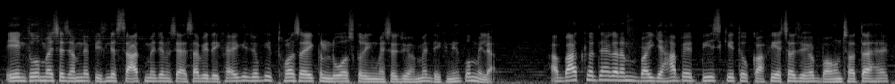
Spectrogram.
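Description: Rapid rambling man explaining cricket. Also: on the high side, darkish tone. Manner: rapid, rambling, heavy filler "jo hai". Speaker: cricket fantasy tipster. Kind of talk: casual Hindi pitch-report explainer over slides. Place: voice-over on screen recording.

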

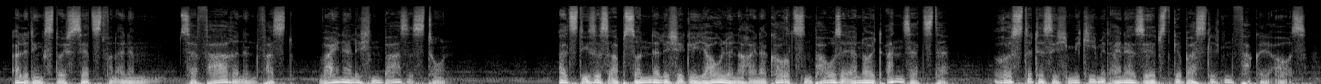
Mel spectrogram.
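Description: Creepypasta narrator: man, extremely low and dark voice, scripted storytelling.

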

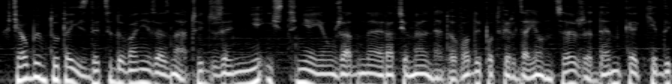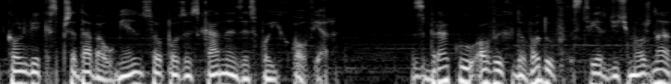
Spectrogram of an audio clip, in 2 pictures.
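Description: A man playing a formal, pedantic official giving a measured statement in a dramatized crime documentary. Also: fairly low pitch, mellow, faint music behind, lightly acted. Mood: measured, emphatic. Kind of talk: dramatized reading of a historical statement.

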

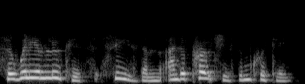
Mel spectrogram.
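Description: A woman's voice: a little high, animated, moderate pace, slightly rough. A woman narrating a play from a script over a video call. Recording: dull, muffled video call audio.

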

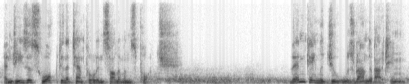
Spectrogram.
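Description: Low-pitched, animated male Bible narrator. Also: a little slow. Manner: formal, storytelling. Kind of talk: scripted dramatized Bible narration. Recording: noisy old cassette.

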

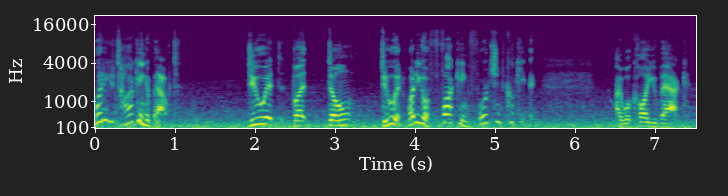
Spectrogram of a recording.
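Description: An actor playing a nervy, evasive, foul-mouthed covert arms dealer in a video game cutscene, rambling and stammering, then abruptly bossy. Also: male voice, sits high, sing-song, moderate pace. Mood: irritated. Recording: clear vehicle and ambient noise.

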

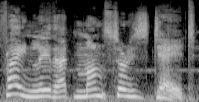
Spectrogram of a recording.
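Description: An eccentric game alchemist, high-voiced and very animated. He speaks like a fussy scholar, precise and morbidly curious, over faint music. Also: moderate pace. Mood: intrigued. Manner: erudite, precise, relishing grisly detail. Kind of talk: video game dialogue acting.

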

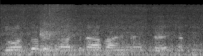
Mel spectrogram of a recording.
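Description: A middle-aged man, a vlog host cheerfully narrating while holding his phone out on a bridge in the rain. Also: sits high. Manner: cheerful, lively, repeating praise for the weather. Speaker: vlogger host. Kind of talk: casual travel vlog narration. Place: outdoors by a river, on a bridge in the rain. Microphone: phone held at arm's length. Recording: wind noise and rushing water.

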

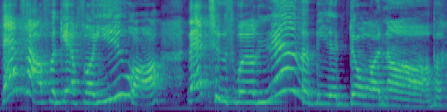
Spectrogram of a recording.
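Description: A woman's voice: very high-pitched, very animated, takes it slowly, far from the mic, voice pushed up, exaggerated voice. A woman voicing a sassy, teasing little country girl in a storybook, with a singsong, taunting, folksy way of talking.

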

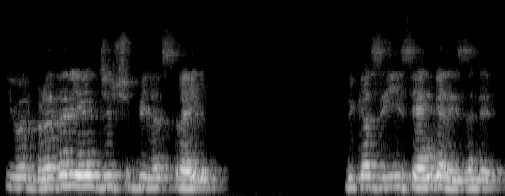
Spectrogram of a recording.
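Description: A man's voice: sits high, fairly even intonation, measured pace, mellow. A man with an Indian accent teaching English on a video call, asking questions, repeating phrases and correcting in an instructive manner. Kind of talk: online spoken English lesson, questioning and correcting. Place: online video call from a room. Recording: muffled, roomy, distant video call audio.

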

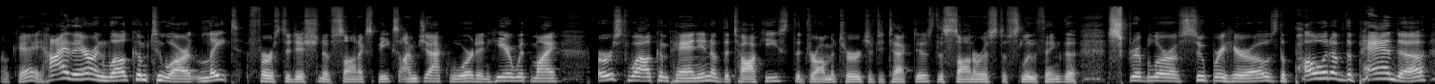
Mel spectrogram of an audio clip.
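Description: A man's voice: on the high side, lively intonation, moderate pace, bright, forceful tone. A man hosting a podcast interview, talking in a wordy, playful, teasing way. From Canada. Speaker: podcast host. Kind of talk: chatty interview with playful scripted introduction.

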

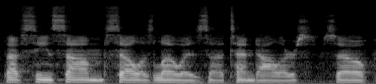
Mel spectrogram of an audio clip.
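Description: A man casually showing his auction finds to the camera from behind it, filling his speech with "uh" pauses at home. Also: flat delivery. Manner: unhurried, many "uh" pauses, low-key. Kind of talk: casual off-camera show-and-tell. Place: home room at a desk.

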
